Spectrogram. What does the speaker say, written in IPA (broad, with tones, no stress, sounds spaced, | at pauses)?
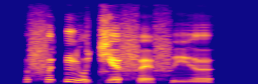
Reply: f ə˦˥ t̚ ɲ ɔ̤˨˩ t͡ɕ ɛ˧ f ɛ˧˩ f i˧ ə̯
